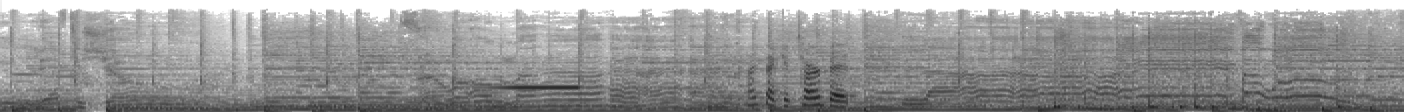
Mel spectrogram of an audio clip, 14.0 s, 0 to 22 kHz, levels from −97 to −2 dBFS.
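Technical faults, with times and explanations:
4.72–5.81 s, loudspeaker feedback squeal: a steady 880 Hz tone swells over roughly 0.4 s to about 5 dB above the sound, since the mic-to-speaker loop gain topped one there.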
